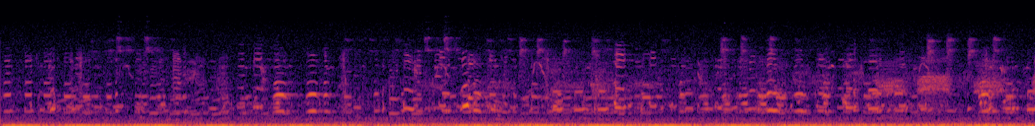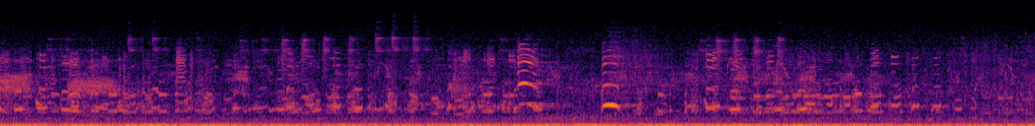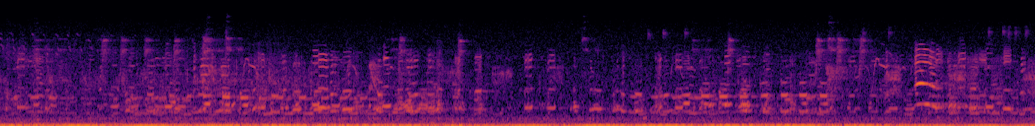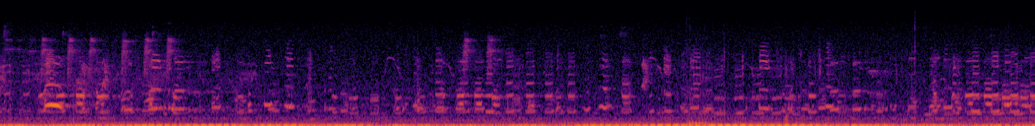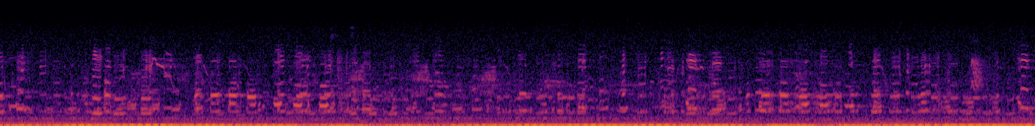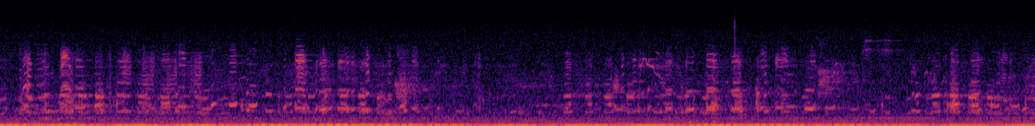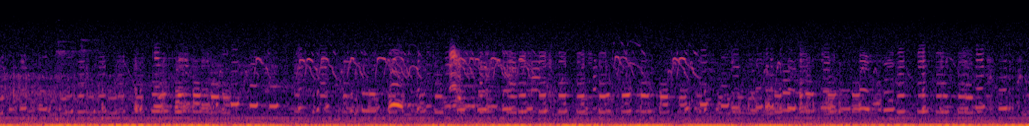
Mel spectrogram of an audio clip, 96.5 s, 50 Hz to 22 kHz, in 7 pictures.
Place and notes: Dumfries, UK - whooper swan and jackdaw soundscape ...
whooper swan and jackdaw soundscape ... dummy head with binaural in ear luhd mics to olympus ls 14 ... bird calls from ... shoveler ... wigeon .. snipe ... lapwing ... canada teal ... blackbird ... crow ... rook ... wren ... blue tit ... great tit ... huge jackdaw flock circling from 39 mins on ... time edited unattended extended recording ...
